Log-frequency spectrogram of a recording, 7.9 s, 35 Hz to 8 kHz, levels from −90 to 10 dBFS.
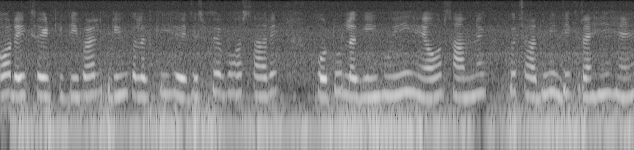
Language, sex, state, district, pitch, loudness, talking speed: Hindi, female, Haryana, Charkhi Dadri, 235 Hz, -17 LUFS, 175 wpm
